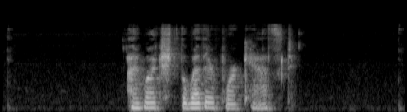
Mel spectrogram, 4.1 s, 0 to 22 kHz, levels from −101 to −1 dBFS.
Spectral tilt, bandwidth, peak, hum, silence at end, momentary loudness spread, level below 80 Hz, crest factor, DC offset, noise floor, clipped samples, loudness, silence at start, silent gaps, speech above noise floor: -6 dB/octave; 9 kHz; -16 dBFS; none; 1.15 s; 15 LU; -76 dBFS; 20 dB; under 0.1%; -81 dBFS; under 0.1%; -33 LUFS; 1.25 s; none; 48 dB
